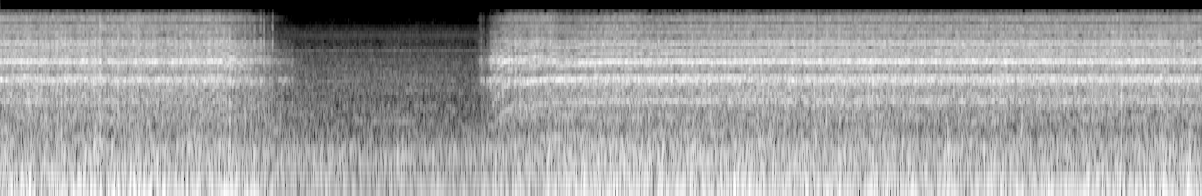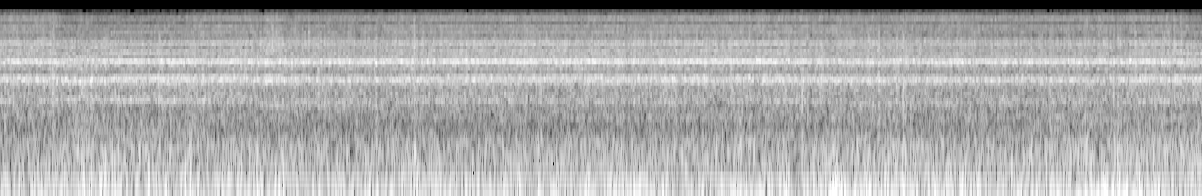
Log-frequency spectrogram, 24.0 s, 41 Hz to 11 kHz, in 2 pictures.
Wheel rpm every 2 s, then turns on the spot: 160, 40, 60, 160, 160, 160, 160, 160, 160, 160, 160, 160.
none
